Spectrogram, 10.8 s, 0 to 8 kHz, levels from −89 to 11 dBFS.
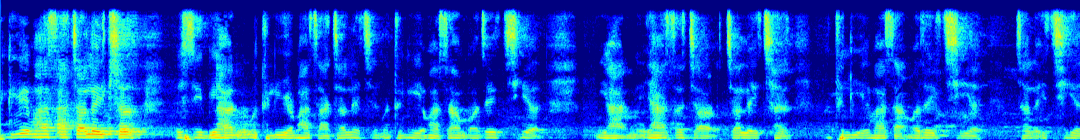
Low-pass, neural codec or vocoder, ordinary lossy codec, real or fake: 7.2 kHz; codec, 16 kHz in and 24 kHz out, 2.2 kbps, FireRedTTS-2 codec; none; fake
